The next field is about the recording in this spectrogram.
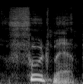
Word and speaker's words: FODMAP: She's going to tell us today about the pros and cons of an approach to diet spelled FODMAP, which I think should be pronounced FODMAP, because, of course, it is a map to what you're going to eat.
